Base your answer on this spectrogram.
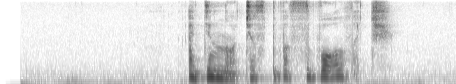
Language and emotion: Russian, angry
